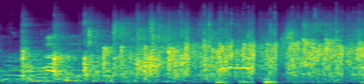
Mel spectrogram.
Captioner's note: applause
